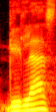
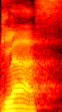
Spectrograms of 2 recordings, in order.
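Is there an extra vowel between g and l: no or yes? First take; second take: yes; no. First: A vowel is inserted between g and l. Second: The g and l are joined without a vowel. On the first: This is the local Assamese form of the word. "গিলাচটো আমাৰ শব্দ" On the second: This is the English form of the word. "আমি ইংলিছটোলৈ গুচি যাওঁ"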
